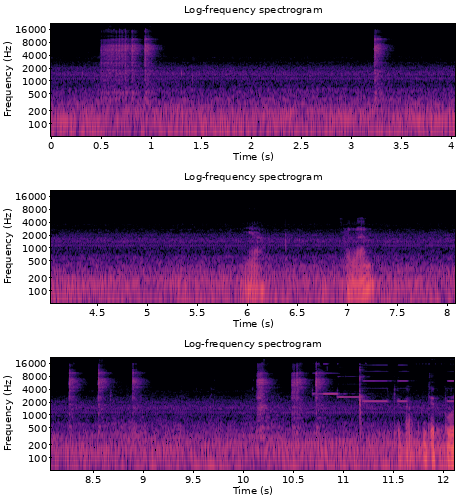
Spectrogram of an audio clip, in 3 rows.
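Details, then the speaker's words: A Terumo TE-LF600 infusion pump with a drip sensor running a manual bolus after restarting from a drip-abnormal alarm: infusion pump running a bolus. "Jadi, ya eh apabila tidak normal nanti tinggal di-tech, dan kita bisa pencet start lagi. Seperti itu, itu fitur eh bolus manual."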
